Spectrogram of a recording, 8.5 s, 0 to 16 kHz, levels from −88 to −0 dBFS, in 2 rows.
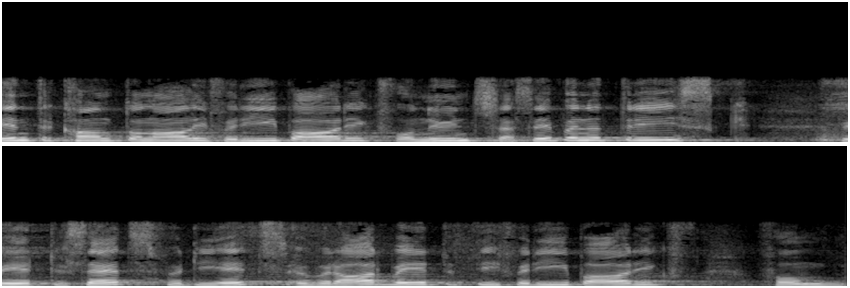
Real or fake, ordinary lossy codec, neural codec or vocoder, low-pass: real; none; none; 7.2 kHz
